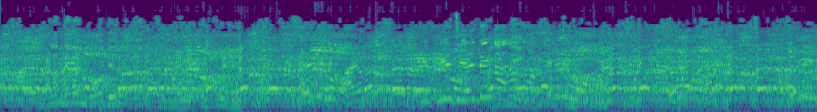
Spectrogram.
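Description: Many people talking over one another in a large chamber, a dense babble of voices with no single speaker clear.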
